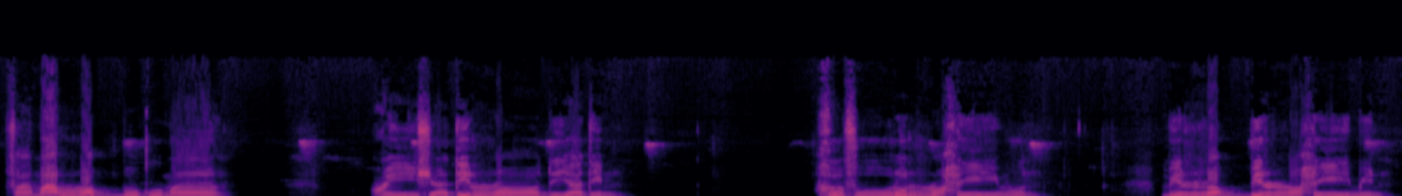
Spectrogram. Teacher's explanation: Nah, ditekan ya membacanya, tidak boleh dengung kalau idgham bila hunnah.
